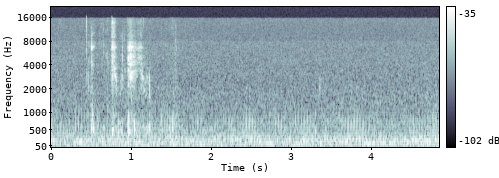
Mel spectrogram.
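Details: A sleepy female tortoiseshell kitten, a rescue born August 2020, purrs in a low, steady, continuous rumble, with a few soft clicks early on.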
